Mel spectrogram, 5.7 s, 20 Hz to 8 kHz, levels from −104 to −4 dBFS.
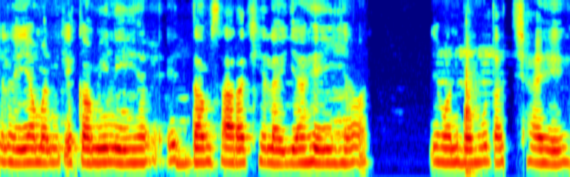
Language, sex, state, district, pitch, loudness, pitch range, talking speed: Chhattisgarhi, female, Chhattisgarh, Rajnandgaon, 195 Hz, -18 LUFS, 190-200 Hz, 160 wpm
